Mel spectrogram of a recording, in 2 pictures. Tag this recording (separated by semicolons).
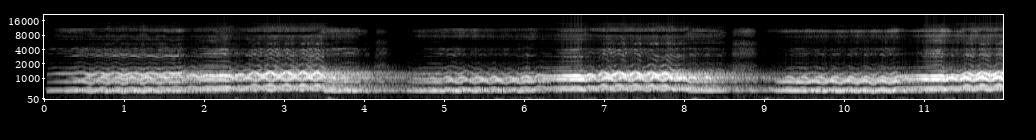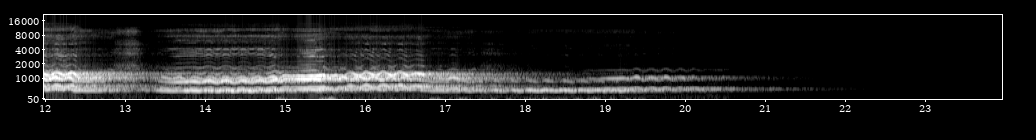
ethereal; female; female-vocal; vocal; voice; wind; woman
